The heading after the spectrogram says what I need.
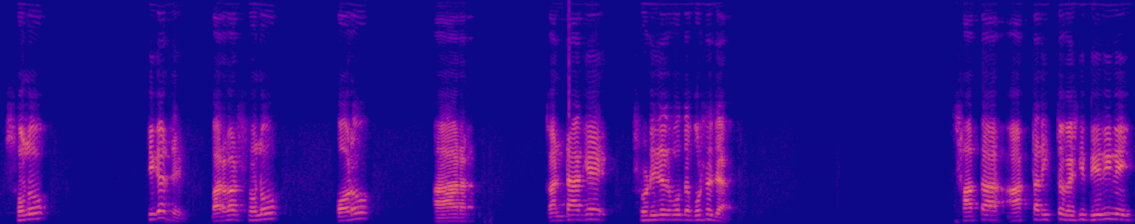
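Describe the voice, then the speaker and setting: A man teaching singing on a video call, singing phrases slowly and explaining in quick low asides. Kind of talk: online music lesson, talking and singing phrases. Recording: tinny phone-like line with faint guitar.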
